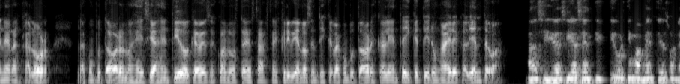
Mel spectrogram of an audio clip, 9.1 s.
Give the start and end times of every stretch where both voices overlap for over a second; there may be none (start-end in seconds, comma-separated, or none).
none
